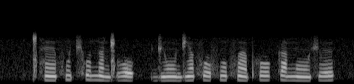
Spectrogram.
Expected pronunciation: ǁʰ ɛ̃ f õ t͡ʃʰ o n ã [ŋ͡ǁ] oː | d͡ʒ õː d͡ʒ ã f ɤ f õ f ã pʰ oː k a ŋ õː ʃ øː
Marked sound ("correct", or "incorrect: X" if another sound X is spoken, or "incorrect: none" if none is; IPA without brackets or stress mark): incorrect: ɡ͡ǁ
